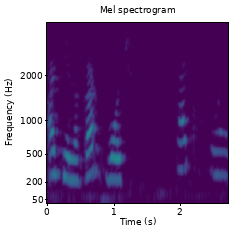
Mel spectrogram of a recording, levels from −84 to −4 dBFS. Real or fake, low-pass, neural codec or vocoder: real; 3.6 kHz; none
